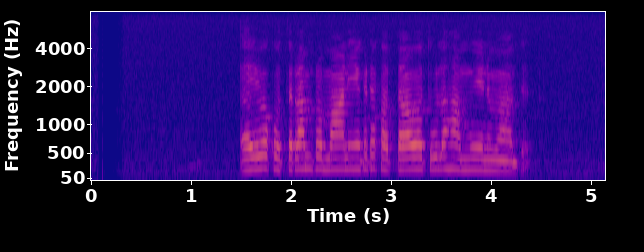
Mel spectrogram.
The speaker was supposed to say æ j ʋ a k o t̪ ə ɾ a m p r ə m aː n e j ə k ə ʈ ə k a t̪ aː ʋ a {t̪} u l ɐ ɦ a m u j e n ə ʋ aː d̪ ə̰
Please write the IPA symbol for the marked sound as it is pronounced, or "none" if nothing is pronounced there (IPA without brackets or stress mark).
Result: t̪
